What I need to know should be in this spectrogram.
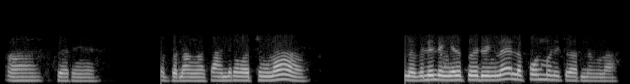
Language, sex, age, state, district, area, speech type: Tamil, female, 45-60, Tamil Nadu, Perambalur, urban, conversation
